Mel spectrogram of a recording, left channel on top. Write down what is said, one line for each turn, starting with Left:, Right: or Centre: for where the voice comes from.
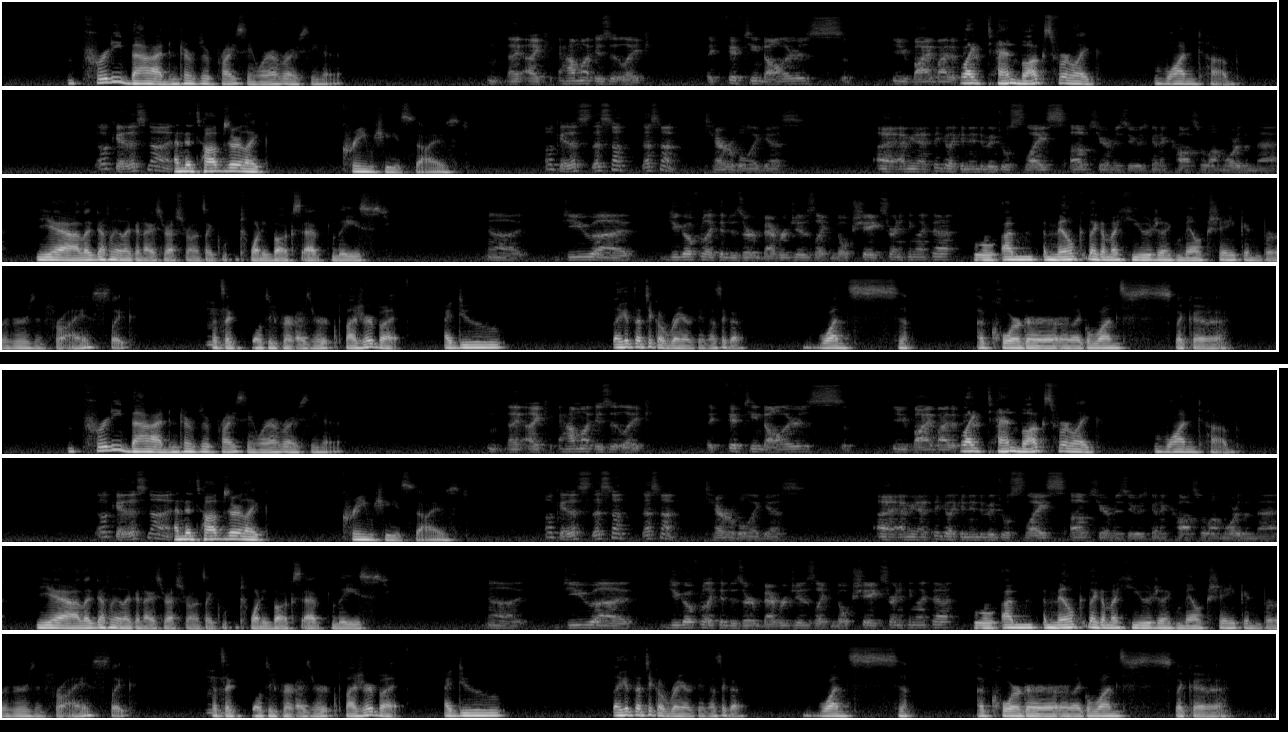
Centre: pretty bad in terms of pricing wherever I've seen it.
Left: hmm, I, like how much is it like like $15 you buy by the pack?
Centre: Like 10 bucks for like one tub.
Left: Okay, that's not
Centre: And the tubs are like cream cheese sized.
Left: okay, that's that's not that's not terrible, I guess. I I mean, I think like an individual slice of tiramisu is going to cost a lot more than that.
Centre: Yeah, like definitely like a nice restaurant. It's like 20 bucks at least.
Left: Uh, do you uh, do you go for like the dessert beverages, like milkshakes or anything like that?
Centre: Ooh, I'm a milk like I'm a huge like milkshake and burgers and fries. Like
Left: Mhm.
Centre: That's like guilty pleasure, pleasure, but I do like that's like a rare thing. That's like a once a quarter or like once like a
